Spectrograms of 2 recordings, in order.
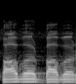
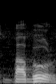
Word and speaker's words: Babur: you that growing up here, we always said Babur, and the Babur Nama, that's how we pronounce his name. But it turns out that's not actually how you pronounce his name. It's Babur.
